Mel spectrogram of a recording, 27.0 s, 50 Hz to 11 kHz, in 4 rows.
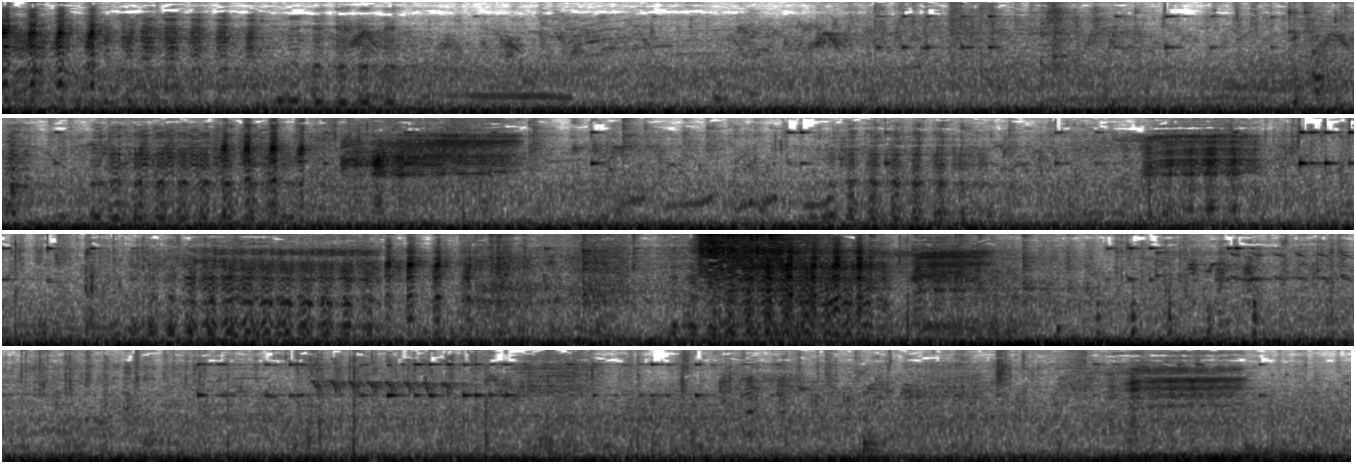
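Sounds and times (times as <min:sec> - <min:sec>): goats bleating: 0:00.0 - 0:02.1, 0:07.2 - 0:09.6, 0:10.8 - 0:13.5, 0:14.1 - 0:18.8, 0:25.7 - 0:26.6.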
